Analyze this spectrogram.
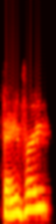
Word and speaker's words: Bavry: Just look up Bavry, and it is pronounced Bavry, and you'll find me on all my socials.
